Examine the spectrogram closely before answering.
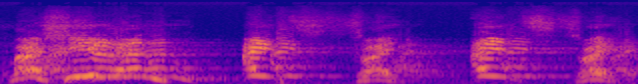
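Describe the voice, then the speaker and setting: An actor in a radio play playing a small, pompous, cowardly would-be dictator who commands and barks slogans. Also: male voice, extremely high pitch, sing-song, slow, gravelly, pushed and bright, shouting, full character voice. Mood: fanatical, shouting.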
